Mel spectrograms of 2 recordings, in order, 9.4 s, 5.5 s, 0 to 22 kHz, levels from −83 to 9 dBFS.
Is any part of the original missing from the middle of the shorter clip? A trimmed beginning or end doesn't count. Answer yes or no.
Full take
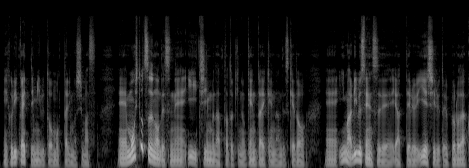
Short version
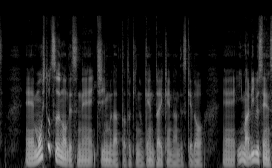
yes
